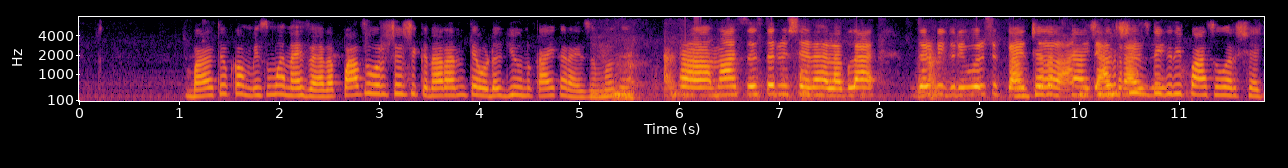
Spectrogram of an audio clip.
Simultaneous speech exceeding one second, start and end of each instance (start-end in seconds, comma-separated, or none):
9.4-10.7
